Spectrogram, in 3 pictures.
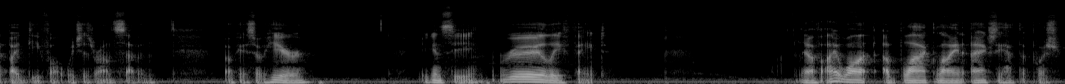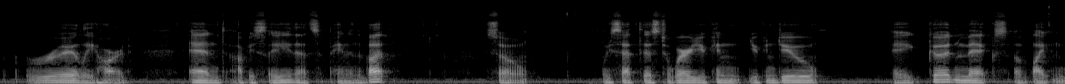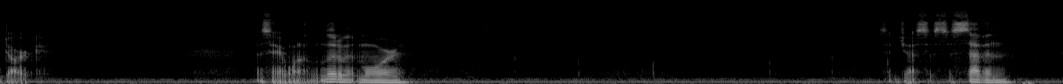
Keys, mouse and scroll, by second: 12.5 ctrl+z, 24.0 ctrl+z.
